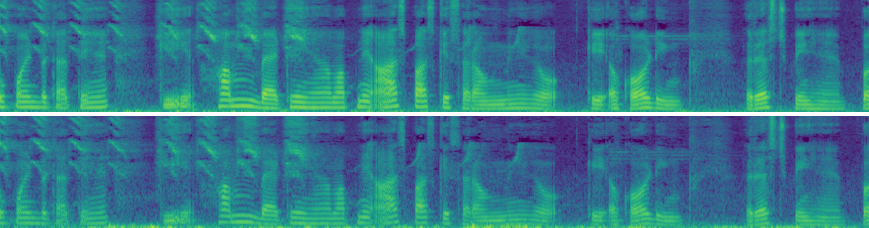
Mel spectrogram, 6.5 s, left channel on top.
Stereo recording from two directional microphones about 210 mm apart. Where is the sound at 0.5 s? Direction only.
40° left (ahead or behind).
